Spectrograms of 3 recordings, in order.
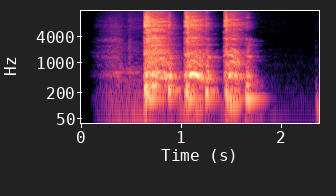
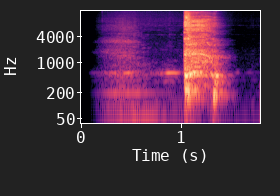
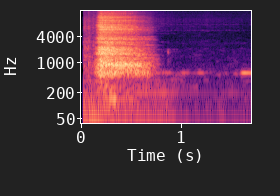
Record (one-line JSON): {"three_cough_length": "2.4 s", "three_cough_amplitude": 32768, "three_cough_signal_mean_std_ratio": 0.46, "cough_length": "1.8 s", "cough_amplitude": 32768, "cough_signal_mean_std_ratio": 0.35, "exhalation_length": "1.7 s", "exhalation_amplitude": 32768, "exhalation_signal_mean_std_ratio": 0.47, "survey_phase": "beta (2021-08-13 to 2022-03-07)", "age": "18-44", "gender": "Male", "wearing_mask": "No", "symptom_runny_or_blocked_nose": true, "symptom_headache": true, "symptom_onset": "3 days", "smoker_status": "Ex-smoker", "respiratory_condition_asthma": true, "respiratory_condition_other": false, "recruitment_source": "REACT", "submission_delay": "12 days", "covid_test_result": "Negative", "covid_test_method": "RT-qPCR", "influenza_a_test_result": "Negative", "influenza_b_test_result": "Negative"}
